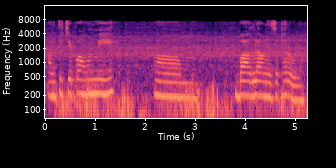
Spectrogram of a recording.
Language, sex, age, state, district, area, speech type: Marathi, female, 45-60, Maharashtra, Osmanabad, rural, spontaneous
